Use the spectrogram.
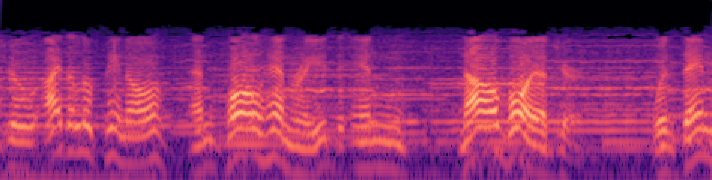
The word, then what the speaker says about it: Henreid: He pronounces his name Paul Henreid.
